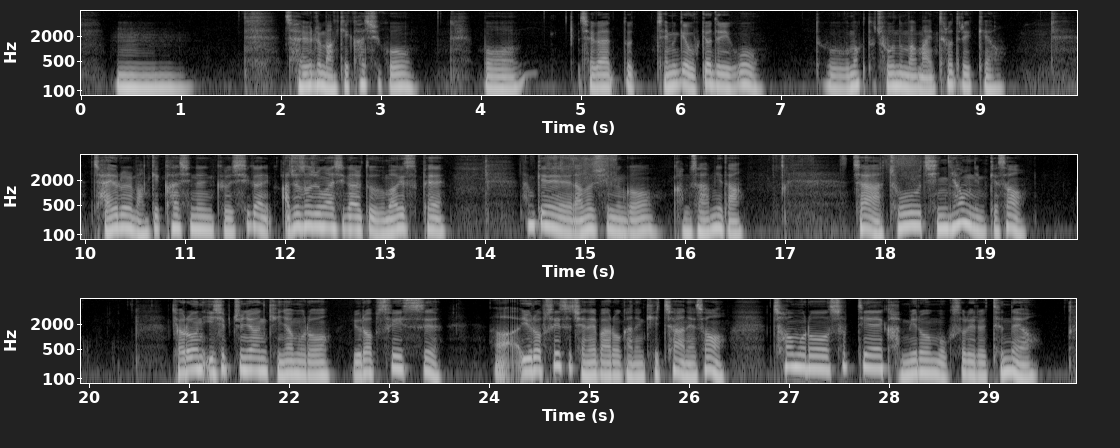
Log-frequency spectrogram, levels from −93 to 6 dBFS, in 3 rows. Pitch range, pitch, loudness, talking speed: 120-145 Hz, 130 Hz, -27 LUFS, 260 characters per minute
